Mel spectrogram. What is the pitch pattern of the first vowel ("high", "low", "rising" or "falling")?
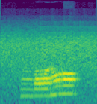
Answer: low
